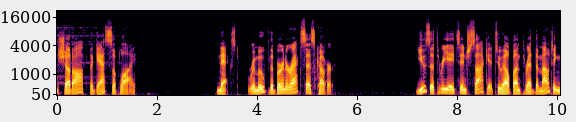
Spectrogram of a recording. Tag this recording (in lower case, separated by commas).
speech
